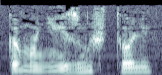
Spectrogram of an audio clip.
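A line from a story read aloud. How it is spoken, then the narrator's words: Uncertain question. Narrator (Russian): Наконец Тоня неуверенно спросила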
